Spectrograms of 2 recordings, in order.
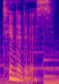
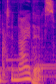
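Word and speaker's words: tinnitus: Pro tip, it helps to really focus on that accented second syllable. Most medical professionals say tinidis. The second eye is short. But the way lots of civilians say tenitis with the long eye, may actually be correct based on the original Latin.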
